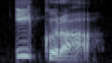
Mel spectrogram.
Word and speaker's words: ikura: The word for these plump salmon eggs is therefore represented like this in kana, pronounced ikura. There is an obligatory epenthetic vowel inserted between the K and the R in order to avoid a consonant cluster.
